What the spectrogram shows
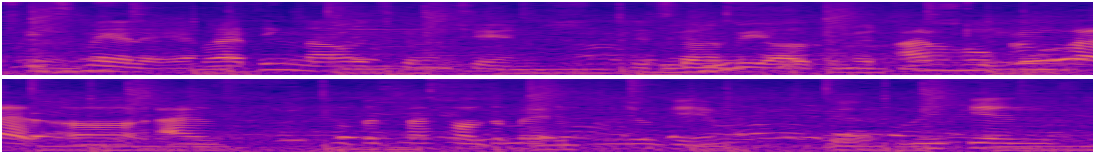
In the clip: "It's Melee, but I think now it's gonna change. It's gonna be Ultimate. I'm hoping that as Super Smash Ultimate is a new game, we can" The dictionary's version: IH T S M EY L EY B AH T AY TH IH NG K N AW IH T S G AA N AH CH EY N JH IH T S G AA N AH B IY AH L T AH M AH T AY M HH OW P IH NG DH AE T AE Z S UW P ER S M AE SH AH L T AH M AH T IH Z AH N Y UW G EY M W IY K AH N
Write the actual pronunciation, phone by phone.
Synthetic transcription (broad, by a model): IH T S M EY L EY B AH T AY T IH NG K N AW IH T S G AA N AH CH EY N JH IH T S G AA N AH B IY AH L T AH M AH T AY M HH OW P IH NG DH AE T AE Z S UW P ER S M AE S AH L T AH M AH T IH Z AH N Y UW G EY M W IY K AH N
